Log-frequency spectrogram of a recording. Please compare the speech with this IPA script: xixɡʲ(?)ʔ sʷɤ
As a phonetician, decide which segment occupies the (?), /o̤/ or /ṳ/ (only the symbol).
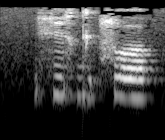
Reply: o̤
